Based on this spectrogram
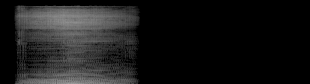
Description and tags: Transformers type of sound. Short version
metallic, electric, alive, Transformers, heat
